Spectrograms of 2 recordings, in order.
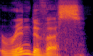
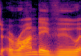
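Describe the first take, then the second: First: The word is said a misread way. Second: The word is said the standard way.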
